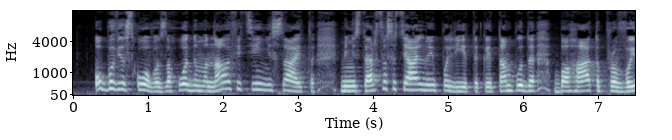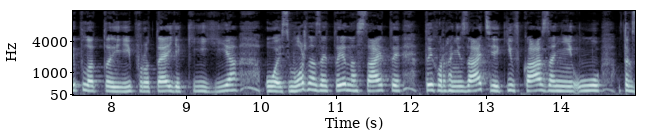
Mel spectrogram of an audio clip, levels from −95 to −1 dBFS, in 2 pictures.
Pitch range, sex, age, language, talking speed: 205-250 Hz, female, 20-39, Ukrainian, 115 wpm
